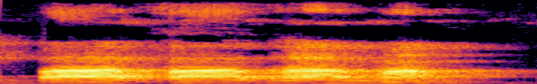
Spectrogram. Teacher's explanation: ये जो ओठ की स्पर्श से बोले जाते हैं, इसलिए इन्हें हम क्या कहते हैं, ओष्ठ्य वर्ण कहते हैं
